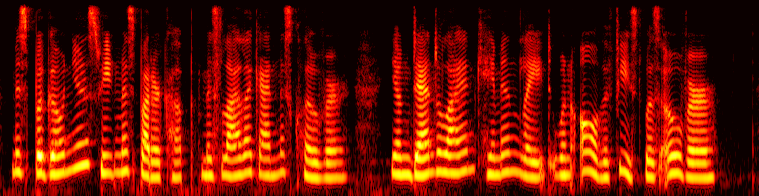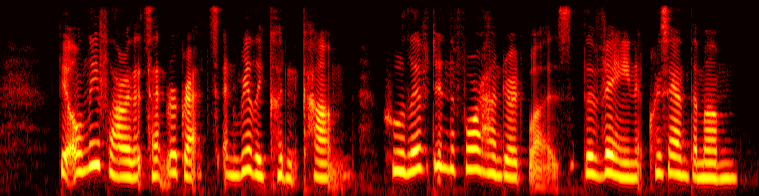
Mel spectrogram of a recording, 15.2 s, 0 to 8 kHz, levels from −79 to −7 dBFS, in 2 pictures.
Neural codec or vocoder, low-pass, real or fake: vocoder, 22.05 kHz, 80 mel bands, Vocos; 7.2 kHz; fake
